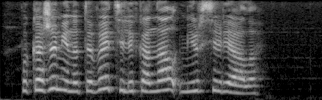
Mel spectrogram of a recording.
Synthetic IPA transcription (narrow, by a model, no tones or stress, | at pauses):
pəkɐʐɨmʲenət̪əvɛtʲɪlʲɪkɐnalˠmʲirsʲɪɾʲɪalˠə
